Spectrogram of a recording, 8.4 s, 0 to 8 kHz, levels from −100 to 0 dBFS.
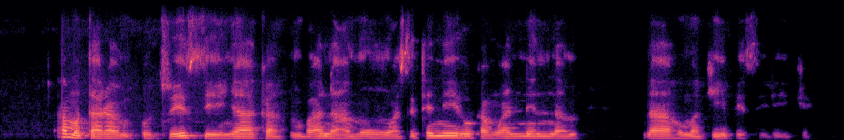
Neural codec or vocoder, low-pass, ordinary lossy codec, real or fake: none; 7.2 kHz; Opus, 24 kbps; real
